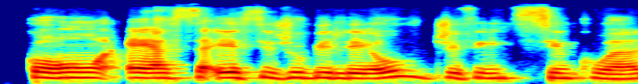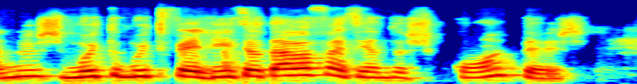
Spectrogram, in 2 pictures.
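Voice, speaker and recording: A woman speaks at a fairly slow pace over a quiet background. Her fairly high voice is somewhat breathy, with a dark, mellow tone. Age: 70s. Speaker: mediator and family therapist. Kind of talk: webinar talk.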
